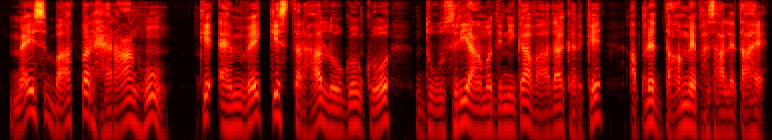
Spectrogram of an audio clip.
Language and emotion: Urdu, disgusted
